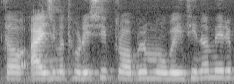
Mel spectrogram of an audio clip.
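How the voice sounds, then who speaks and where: A young woman talks through her household chores in a relaxed, rambling vlog. Her voice sits at an ordinary middle pitch. The phone camera picks up a faint wash of home background noise. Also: fast. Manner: chatty, rambling, talks while doing chores. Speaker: vlogger. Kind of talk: casual home vlog chat. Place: home kitchen and rooms.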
